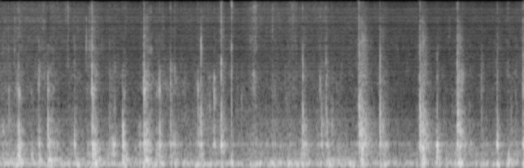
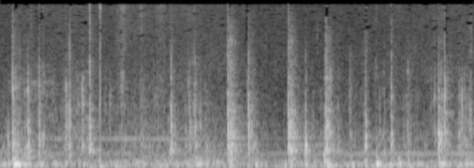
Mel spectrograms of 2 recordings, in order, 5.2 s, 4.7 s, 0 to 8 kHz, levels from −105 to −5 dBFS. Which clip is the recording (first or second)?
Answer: second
